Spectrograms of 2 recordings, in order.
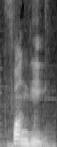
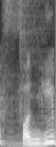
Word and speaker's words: fungi: ना फर्स्ट, अब आप इसे फंगी बोलेंगे, फुंगी बोलेंगे या फंजाई बोलेंगे। तो ये तीनों जो टर्मिनोलॉजी उसी बायोलॉजी में, उसके प्रोनाउंसिएशंस बच्चे काफ़ी कंफ्यूज करते हैं उनमें। सो इट्स all about UK English and US English. आप कुछ भी प्रोनाउंस कीजिए, फंगी, फुंगी और फंजाई, ऑल द 3 are correct in this case.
